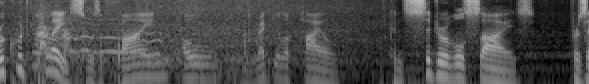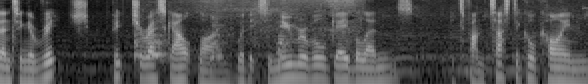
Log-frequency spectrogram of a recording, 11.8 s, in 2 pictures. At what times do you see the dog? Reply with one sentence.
The dog can be heard from 0.1 to 2.9 s and from 7.2 to 8.8 s.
